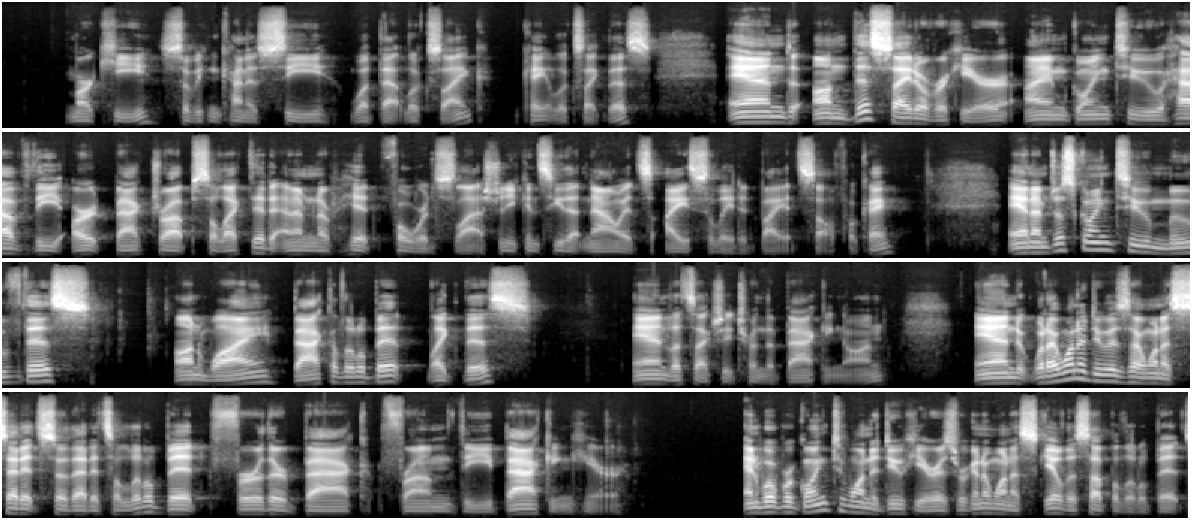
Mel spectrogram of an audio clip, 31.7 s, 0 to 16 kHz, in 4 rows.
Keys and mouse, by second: 1.1-4.0 middle drag, 10.6 KP_Divide, 11.4-11.7 middle drag, 12.0 shift+middle click, 12.4-13.8 middle drag, 14.2 shift+middle click, 14.5-14.9 middle drag, 15.4 middle click, 16.2 g, 19.6 middle click, 21.3 shift+middle click, 21.9 shift+middle click, 22.3 middle click, 23.7 shift+middle click, 24.0 middle click, 25.1 middle click, 26.6 shift+middle click, 27.7 g, 28.3 middle click, 29.3 shift+middle click, 29.6 middle click, 30.5 middle click, 31.4 middle click.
